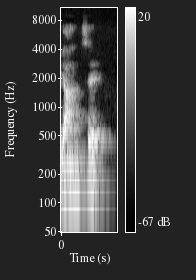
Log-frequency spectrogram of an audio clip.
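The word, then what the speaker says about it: Yangtse: तवांग में यांसे एक जगह है, यांसे, ठीक है, यांसे अगर आप उसको बोले, उसका प्रोनाउंसिएशन देखे, उच्चारण देखे तो वो आएगा यांसे।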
